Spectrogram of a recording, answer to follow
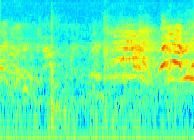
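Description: Players' voices calling out across a football pitch during open play, with one short thud of a kicked football a little over half a second in.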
